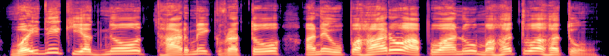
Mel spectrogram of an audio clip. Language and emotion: Gujarati, neutral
